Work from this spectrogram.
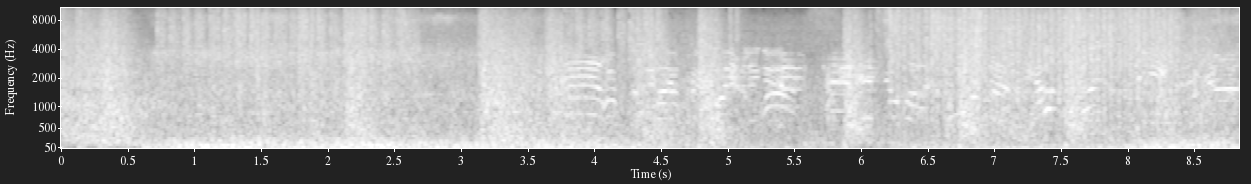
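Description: Rifle grenades and gunfire in the World War II strategy game Company of Heroes: dense volleys of rifle and machine-gun shots with heavy explosive booms, rolling continuously and loudly, with a voice talking underneath.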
